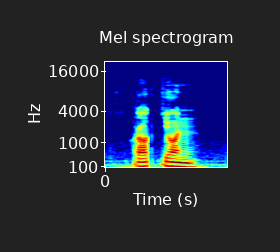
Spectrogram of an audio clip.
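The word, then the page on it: รถยนต์: Thai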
